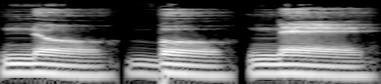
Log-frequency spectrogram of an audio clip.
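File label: "nobone", concatenated syllables; Affixing experiment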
